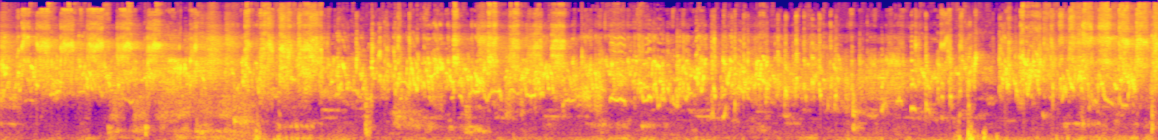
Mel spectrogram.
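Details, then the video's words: Long, unbroken morning chorus of parakeets: loud, overlapping chirps, rasping squawks and warbled twitters at a steady, busy level throughout. "Parakeets Chirping Sounds"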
